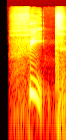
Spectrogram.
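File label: "feet", English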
